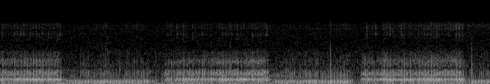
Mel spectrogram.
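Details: Devon Rex kitten Coco, lying on a blanket, gives an unbroken low, rattling purr, with breathing audible as alternating louder and softer buzzy phases about every second.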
